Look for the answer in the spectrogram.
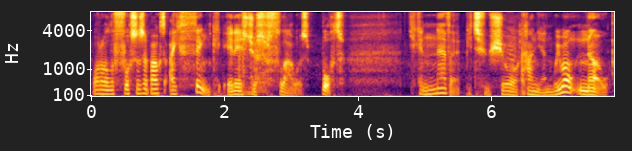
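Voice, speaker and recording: Guy doing a chill let's play, talks you through every move, slow and animated. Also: mid-range voice, background noise. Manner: chatty, explains each move while playing. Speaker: gaming YouTuber. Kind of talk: casual let's-play commentary.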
